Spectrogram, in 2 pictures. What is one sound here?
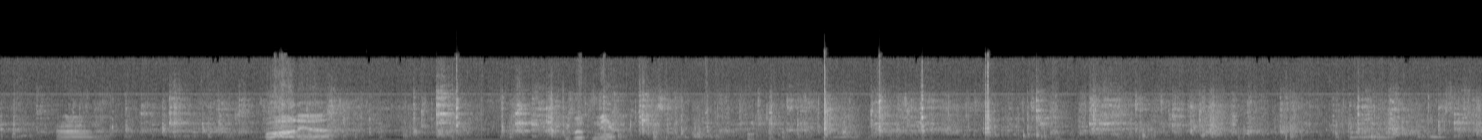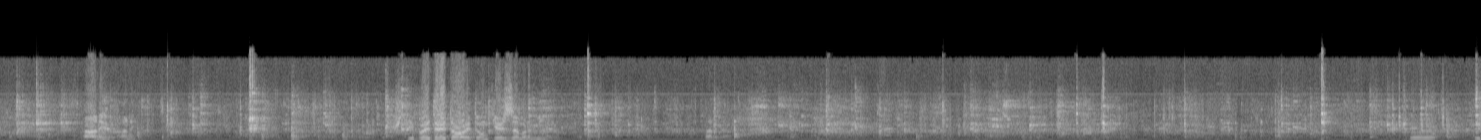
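Metal spoons clink against metal bowls.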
